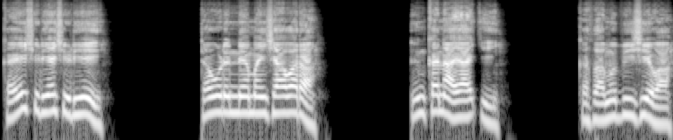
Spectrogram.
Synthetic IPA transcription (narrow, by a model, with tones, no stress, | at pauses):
ka˨ji˦ʃɪ˨ɽje˦ʃɪ˨ɽjeː˦˨ | ta˦wʊ˦ɽɪ˦nːeː˦mɐ˦nʃ̬aː˦wɐ˦ɾaː˨ | ʔɪ˦ŋkɐ˦naː˨jaː˦kʲʼiː˨ | ka˨s̬aː˨mu˦biː˦ʃ̬eː˦˨waː˦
